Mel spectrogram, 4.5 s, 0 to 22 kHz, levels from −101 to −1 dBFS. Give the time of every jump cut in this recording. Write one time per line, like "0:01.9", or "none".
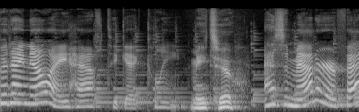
none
